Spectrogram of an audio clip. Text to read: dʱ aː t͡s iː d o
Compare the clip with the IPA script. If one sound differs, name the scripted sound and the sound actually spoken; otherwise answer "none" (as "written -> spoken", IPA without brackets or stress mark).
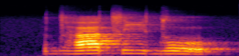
none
